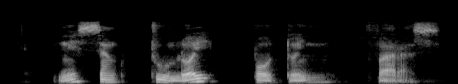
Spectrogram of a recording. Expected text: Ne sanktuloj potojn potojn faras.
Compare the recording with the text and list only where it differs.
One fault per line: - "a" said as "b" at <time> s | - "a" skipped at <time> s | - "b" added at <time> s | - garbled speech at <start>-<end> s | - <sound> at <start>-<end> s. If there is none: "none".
- "potojn" skipped at 3.1 s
